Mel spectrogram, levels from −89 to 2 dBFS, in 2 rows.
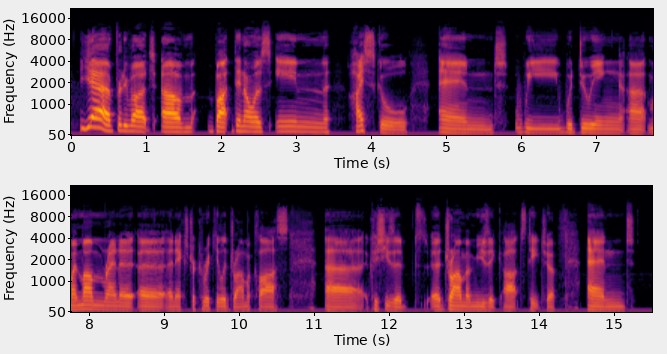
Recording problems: none

